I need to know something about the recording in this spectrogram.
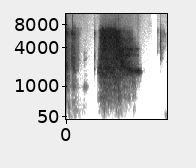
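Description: A person sneezing once: a loud, breathy burst about a second long that ends with a short falling tone.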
